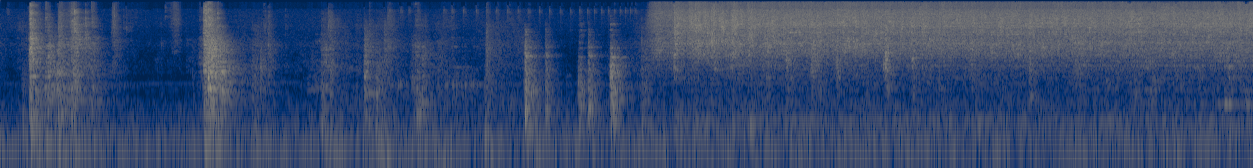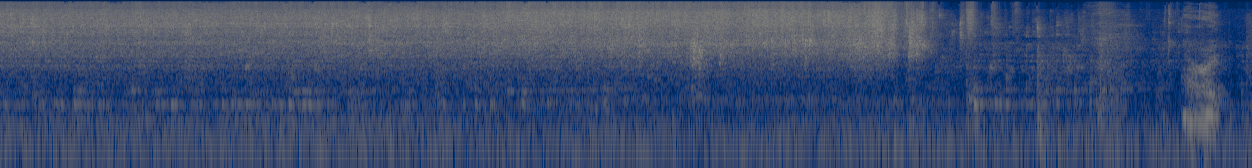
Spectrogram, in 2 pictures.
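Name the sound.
washing hands under running tap water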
